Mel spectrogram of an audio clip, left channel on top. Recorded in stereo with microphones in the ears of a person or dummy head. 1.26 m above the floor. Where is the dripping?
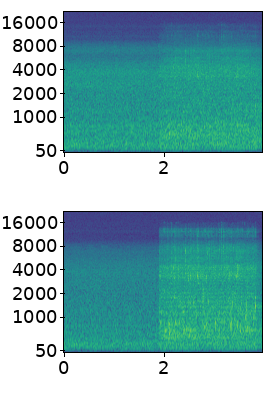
35° right (ahead or behind), 1.4 m.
